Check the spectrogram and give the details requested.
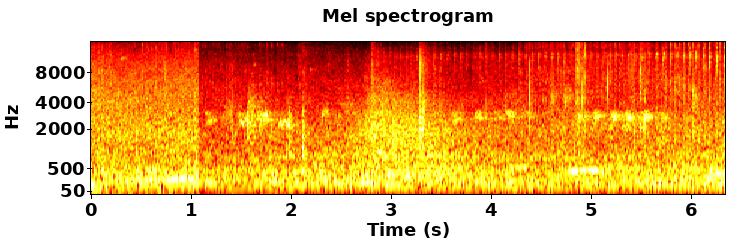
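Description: Birds chirping in short, high calls over a steady outdoor hiss, with a few light clicks and ticks.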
